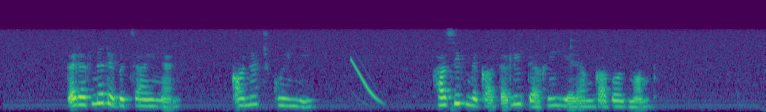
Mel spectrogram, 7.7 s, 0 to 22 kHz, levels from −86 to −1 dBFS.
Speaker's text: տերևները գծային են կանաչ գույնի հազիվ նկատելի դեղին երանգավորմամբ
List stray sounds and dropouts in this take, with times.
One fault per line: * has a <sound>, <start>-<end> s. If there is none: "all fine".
* has a chirp, 3.5-3.9 s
